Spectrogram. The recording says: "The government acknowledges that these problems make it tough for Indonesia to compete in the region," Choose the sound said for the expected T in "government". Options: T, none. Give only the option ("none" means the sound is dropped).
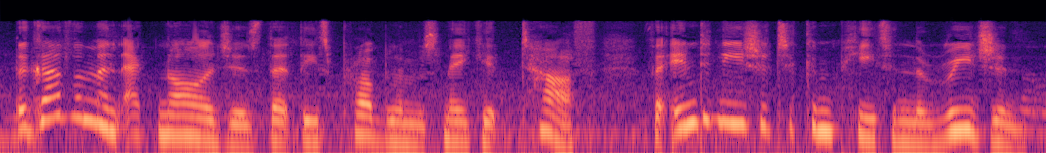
T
